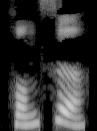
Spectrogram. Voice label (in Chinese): "红色", Chinese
